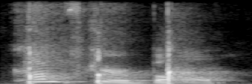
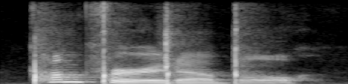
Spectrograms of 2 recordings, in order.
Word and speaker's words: comfortable: next word we have is comfortable or comfortable so three or four syllables depending on how you say it so we'd say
